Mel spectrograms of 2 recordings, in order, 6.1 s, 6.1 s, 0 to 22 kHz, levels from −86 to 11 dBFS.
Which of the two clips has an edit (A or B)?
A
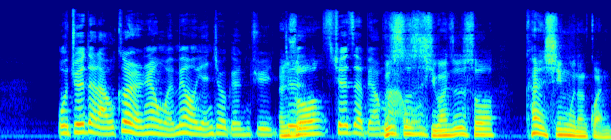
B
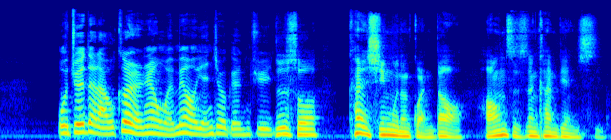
B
